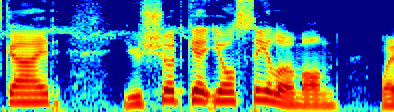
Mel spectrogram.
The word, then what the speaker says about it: Coelamon: And yes, I do believe this guy is pronounced as Coelamon. I always used to think it was Coelamon, and then I heard a Digimon YouTuber that I watch, known as Picasbury, pronounce it, and yeah, Coelamon. I believe that is the correct way.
